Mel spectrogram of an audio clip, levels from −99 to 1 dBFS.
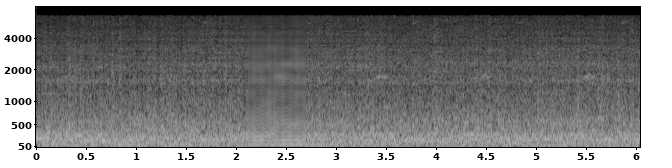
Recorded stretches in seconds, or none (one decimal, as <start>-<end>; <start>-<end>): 0.0-2.1; 2.7-6.0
